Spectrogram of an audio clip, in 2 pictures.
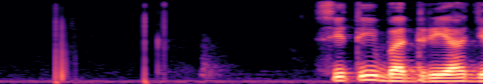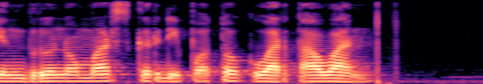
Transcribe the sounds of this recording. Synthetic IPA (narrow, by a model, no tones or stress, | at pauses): sit̪ibadɾiad͡ʒɨŋbɾunɔmarskɨrdipɔt̪ɔkəwart̪awan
